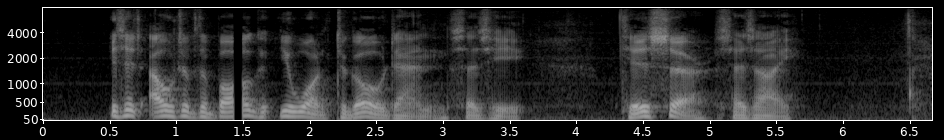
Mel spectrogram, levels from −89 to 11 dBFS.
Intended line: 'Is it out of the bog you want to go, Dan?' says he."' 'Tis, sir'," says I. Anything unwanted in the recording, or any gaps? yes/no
yes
